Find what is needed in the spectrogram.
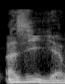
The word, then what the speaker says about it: Azille: arrivé à, dans l'Aude, à Asile, c'est bien comme ça qu'on prononce, hein, je crois, le, village. – Asile, voilà.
